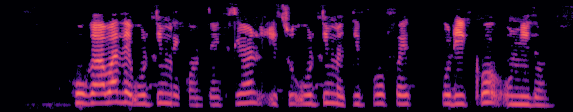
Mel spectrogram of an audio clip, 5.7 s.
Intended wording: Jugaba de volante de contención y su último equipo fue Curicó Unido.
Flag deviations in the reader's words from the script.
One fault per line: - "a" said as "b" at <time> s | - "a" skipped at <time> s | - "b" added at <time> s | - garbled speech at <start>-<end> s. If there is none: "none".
- "volante" said as "último" at 1.3 s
